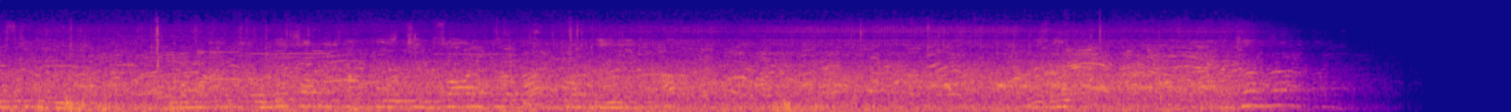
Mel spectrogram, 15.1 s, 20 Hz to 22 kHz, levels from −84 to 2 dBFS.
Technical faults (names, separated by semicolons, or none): truncation distortion on a fade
